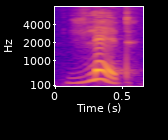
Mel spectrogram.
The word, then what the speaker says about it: lead: अब देखिए, spelling तो L-E-A-D है, लेकिन मैंने इसे pronounce किया lead, क्योंकि यहाँ पर metal की बात हो रही है, verb की बात नहीं हो रही, ठीक है ना?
